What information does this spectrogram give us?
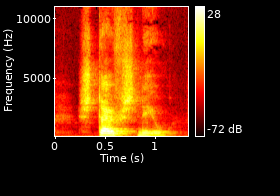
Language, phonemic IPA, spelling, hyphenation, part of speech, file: Dutch, /ˈstœy̯f.sneːu̯/, stuifsneeuw, stuif‧sneeuw, noun, Nl-stuifsneeuw.ogg
- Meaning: drifting snow (fine, particulate snow that is easily blown by the wind)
